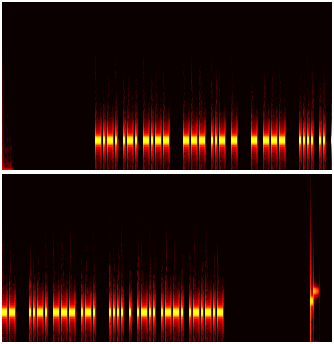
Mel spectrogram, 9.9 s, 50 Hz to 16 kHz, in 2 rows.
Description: Morse code, heard as a keyed tone, about 37 wpm, 700 Hz. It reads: CRY OUT TO HIM FOR HELP.
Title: Sentences from Top 1000 Words - Review Part 2 - 40wpm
